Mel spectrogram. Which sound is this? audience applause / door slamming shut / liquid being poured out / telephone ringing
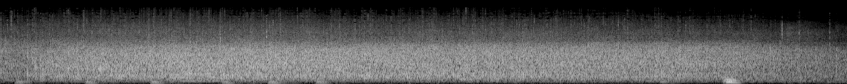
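audience applause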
